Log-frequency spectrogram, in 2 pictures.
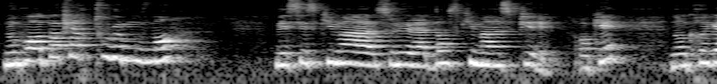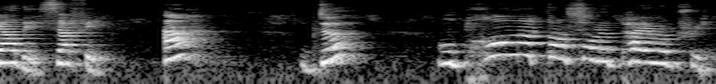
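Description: A woman's voice: high voice, expressive, normal speed. A woman teaching a dance routine, counting beats aloud and scatting the rhythm, with English cues mixed into her French. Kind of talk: dance tutorial, counting steps. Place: dance studio. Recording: roomy, distant camera sound with music. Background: dancehall music.

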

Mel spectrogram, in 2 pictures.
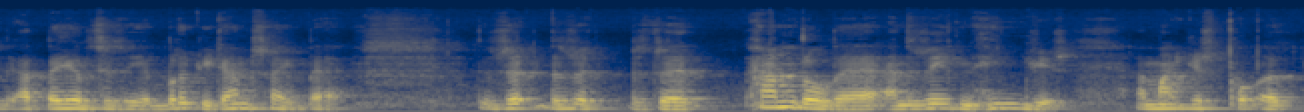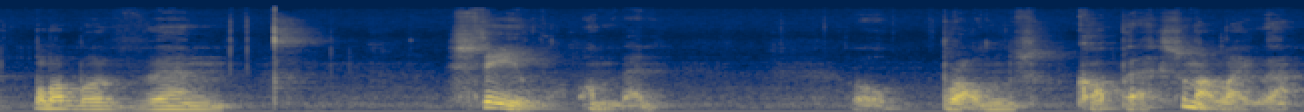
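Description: Guy talking through his model painting, super dark tone, kinda echoey room. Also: medium pitch. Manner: chatty, rambling, explains step by step. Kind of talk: hobby tutorial talk. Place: indoor hobby desk.

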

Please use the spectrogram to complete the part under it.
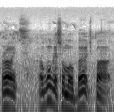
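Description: A middle-aged Englishman with a medium-pitched, animated, creaky voice and dark tone speaks at a normal pace, joking and chatting as he shows off his bushcraft gear at a woodland camp, posing questions to himself and then answering them. He's a bushcraft vlogger doing a casual demonstration, recorded on an action camera worn on his chest or set on a tripod, with birdsong and faint outdoor noise around him.

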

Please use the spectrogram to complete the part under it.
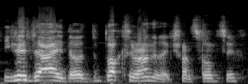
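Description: A man's voice: a little high, quick pace, pushed and bright, faint music behind, rough recording. Laid-back man joking over game chat. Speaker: gaming friend.

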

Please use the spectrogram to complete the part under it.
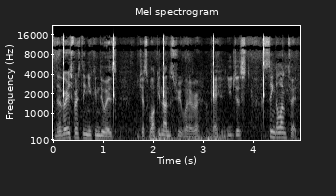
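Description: Heavy background noise surrounds this saxophone teacher in his thirties as he walks in the rain, phone held at arm's length. He talks fast and animated in a mid-range voice, keeping the casual lesson chatty and upbeat with plenty of "okay?"

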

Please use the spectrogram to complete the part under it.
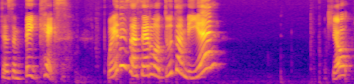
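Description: A woman leads storytime for small children at home, singing and reading aloud in a fairly high voice at a very slow pace. Animated and teacherly, she repeats simple phrases and switches between Spanish and English. A device mic captured her in a small room.

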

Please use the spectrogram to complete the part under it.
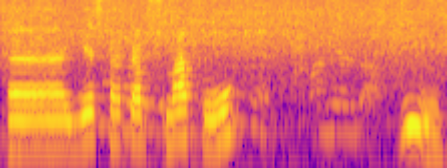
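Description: A man's voice: high voice, slow, gravelly, crowd noise, rough recording. A man vlogger chatting to his viewers about the food while his mouth is full of food. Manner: chatty, addresses viewers directly. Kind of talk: casual food-tasting commentary to viewers.

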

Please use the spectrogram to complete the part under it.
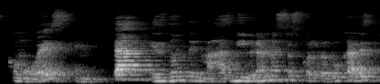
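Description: A primary school teacher giving a virtual class to young children, patient and slow, stretching out each word syllable by syllable. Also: medium pitch, expressive, a bit bright. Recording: very echoey room, voice far from mic.

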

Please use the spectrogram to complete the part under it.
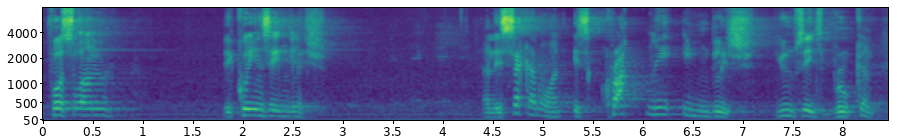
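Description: A man preaching a sermon as a pastor, from the Caribbean, swinging from shouted high points to humorous asides. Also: expressive, takes it slowly, long pauses, echoey room, big-room sound, a little hiss or hum.

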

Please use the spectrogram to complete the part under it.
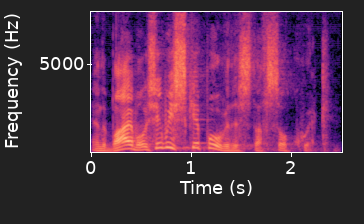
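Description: A man preaching a sermon in an animated storytelling manner, his voice sitting a little high and leaping up and down in pitch. He swings between loud, driving moments and hushed passages as he tells the story. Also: fast talker, husky. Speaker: guest pastor.

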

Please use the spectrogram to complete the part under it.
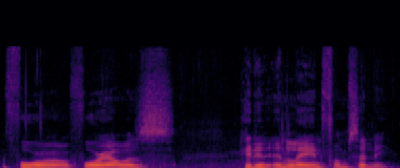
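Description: A man, a guest in a studio interview, talking earnestly and haltingly with restarts. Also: on the low side, a little mellow. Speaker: guest, tribute singer. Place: small TV studio set.

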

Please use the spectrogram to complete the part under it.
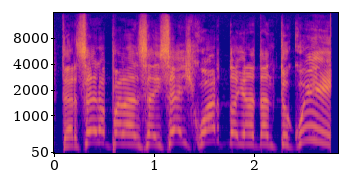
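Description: A man working as a race caller, giving excited, insistent commentary on horse races. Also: very high-pitched, normal speed, dry recording, clean studio sound. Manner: excited, insistent calling of the action.

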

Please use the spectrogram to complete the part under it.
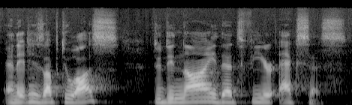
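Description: A man's voice: medium pitch, fairly even intonation, a little slow, a little mellow. A man, a medical student giving a motivational talk on a large theater stage. He speaks earnestly, chuckles often and restarts words. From Croatia. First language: Croatian. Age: 30s.

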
